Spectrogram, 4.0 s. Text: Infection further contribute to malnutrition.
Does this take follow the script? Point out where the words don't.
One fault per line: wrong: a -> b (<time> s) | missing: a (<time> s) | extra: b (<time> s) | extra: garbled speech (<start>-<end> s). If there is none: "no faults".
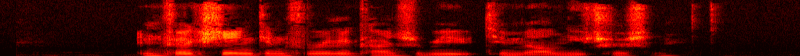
extra: can (1.2 s)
